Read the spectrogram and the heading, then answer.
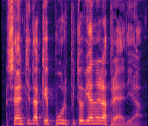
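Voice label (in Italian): "senti da che purpito", dialettale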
